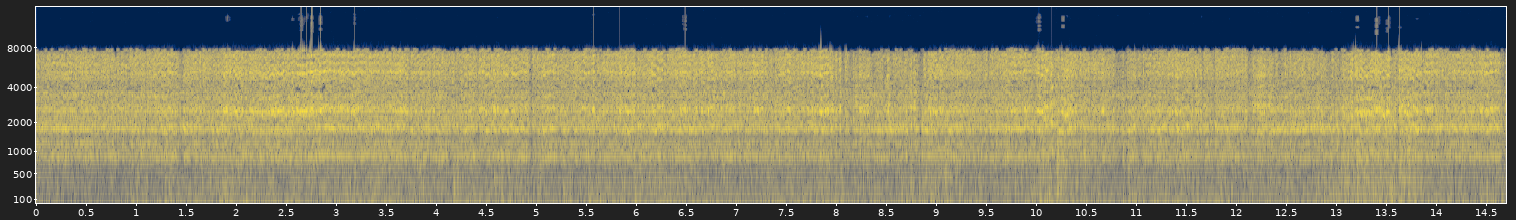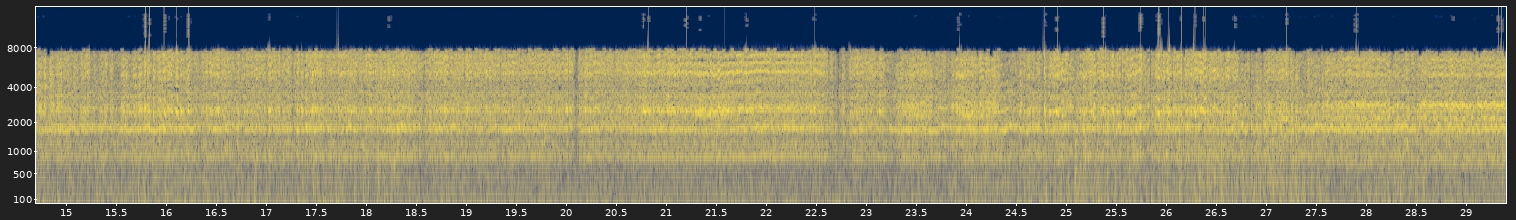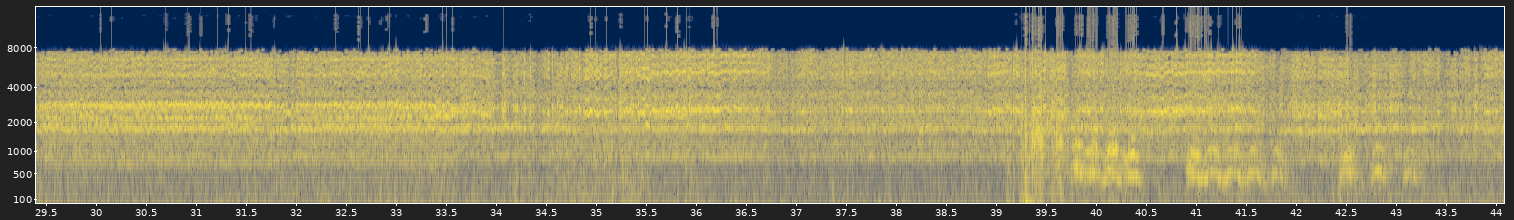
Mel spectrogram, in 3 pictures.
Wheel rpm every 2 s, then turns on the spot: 230, 230, 240, 240, 230, 230, 230, 230, 240, 230, 230, 230, 220, 220, 210, 210, 220, 220, 230, 230, 230, 220.
none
